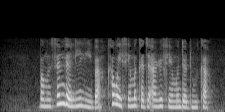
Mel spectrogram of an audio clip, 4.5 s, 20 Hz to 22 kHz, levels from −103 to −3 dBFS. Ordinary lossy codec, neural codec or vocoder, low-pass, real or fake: MP3, 32 kbps; none; 5.4 kHz; real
